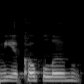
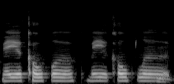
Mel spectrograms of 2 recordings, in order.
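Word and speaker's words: Mea Culpa: The what's it called mopa movie I keep saying it wrong May Copa m cop yeah there you go I'm sorry with Kelly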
